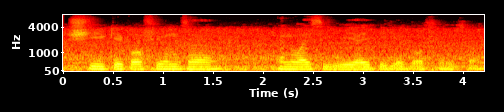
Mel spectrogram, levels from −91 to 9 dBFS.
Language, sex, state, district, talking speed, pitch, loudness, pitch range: Hindi, male, Maharashtra, Mumbai Suburban, 100 wpm, 125 Hz, -15 LUFS, 120-130 Hz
